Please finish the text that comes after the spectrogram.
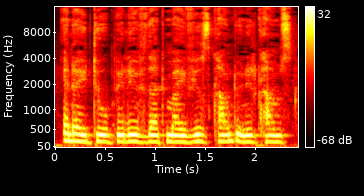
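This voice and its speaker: A woman's voice: lowish voice, little pitch movement, fairly quick, dark tone, slightly rough. A tired woman with a South African accent, talking earnestly off camera as host of her political commentary vlog. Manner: earnest, conversational, with restarts. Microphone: voice-over, off camera.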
